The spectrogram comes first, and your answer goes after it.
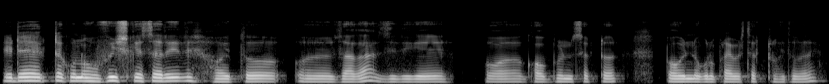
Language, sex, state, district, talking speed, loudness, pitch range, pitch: Bengali, male, Tripura, West Tripura, 135 wpm, -18 LUFS, 130-155 Hz, 135 Hz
